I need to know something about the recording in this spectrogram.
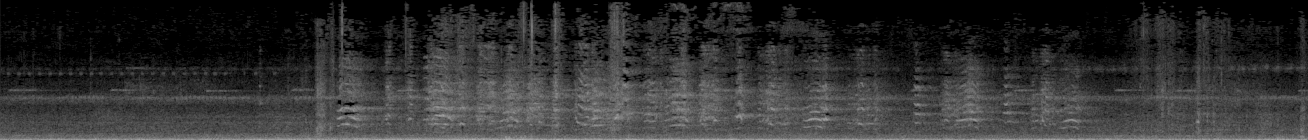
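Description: Birds chirping, a quick run of many short calls starting about three seconds in and fading near the end, over a steady low rumble.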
